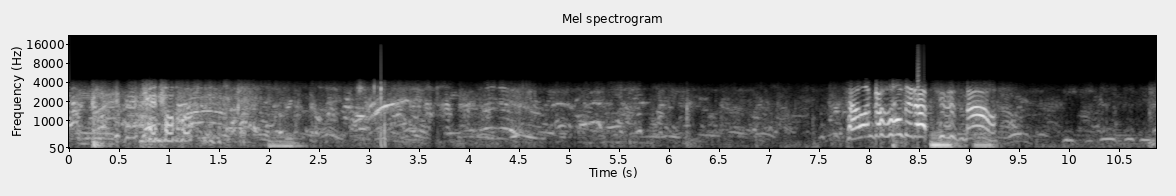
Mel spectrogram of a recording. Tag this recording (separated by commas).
Speech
